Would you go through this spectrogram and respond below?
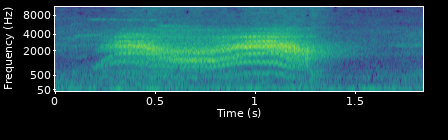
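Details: A single caracal call aimed at birds: a high, whiny, arched wail about one second long. Its pitch bends up and back down, nasal and strained.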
